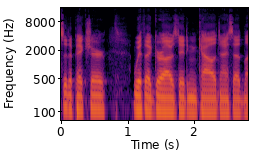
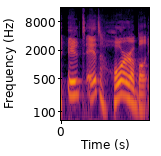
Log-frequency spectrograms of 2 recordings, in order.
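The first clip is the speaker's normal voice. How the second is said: ordinary talk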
